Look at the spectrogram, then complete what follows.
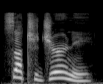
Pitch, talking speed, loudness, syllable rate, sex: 235 Hz, 175 wpm, -17 LUFS, 4.6 syllables/s, female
